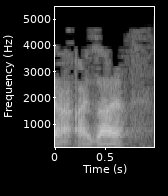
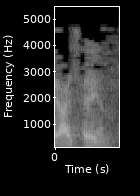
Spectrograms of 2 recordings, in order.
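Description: First: The name is said with a British pronunciation. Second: The name is said with an American pronunciation. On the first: "And I can say, Isaiah, since my daughter isn't here to snigger at me" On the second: "because Americans would say Isaiah"

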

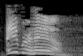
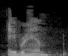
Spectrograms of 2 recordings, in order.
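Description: First: The name is shouted loudly. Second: The name is said softly and gently. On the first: It urgently grabs attention before harm is done. "Was it a shout to get Abraham's attention before he could lower the knife?" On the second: It comforts like a friend would. "Or was it a soft voice of a friend, comforting an emotional father?"

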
